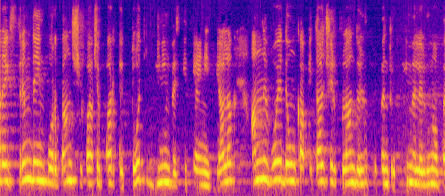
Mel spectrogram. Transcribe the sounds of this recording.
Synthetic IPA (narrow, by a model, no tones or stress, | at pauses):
aɾeːkst̪ɾe̞md̪e̞impo̞rt̪ant̪ʃifat͡ʃe̞part̪e̞t̪o̞t̪sʲd̪ininve̞st̪it̪siainit̪sialəamne̞vo̞je̞d̪e̞uŋkapit̪alt͡ʃirkulant̪̚d̪e̞lukɾupe̞nt̪ɾupɾime̞le̞lunʲo̞p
